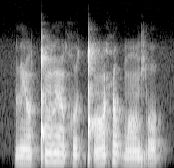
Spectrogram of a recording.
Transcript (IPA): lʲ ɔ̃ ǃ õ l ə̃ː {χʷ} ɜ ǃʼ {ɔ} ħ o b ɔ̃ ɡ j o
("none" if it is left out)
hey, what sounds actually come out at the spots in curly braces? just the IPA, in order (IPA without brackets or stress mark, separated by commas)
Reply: χʷ, ɔ̃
